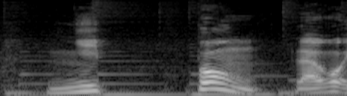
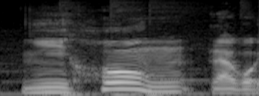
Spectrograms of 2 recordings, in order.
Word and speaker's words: 日本: 현대 일본어인 하히후헤호 바뀌었습니다 그렇기 때문에 일본이라는 한자를 니뽕라고 읽는 것이 더 오래된 것이며 니홍라고 읽는 것은 새로운 발음입니다 일본이라는 한자를 읽는 두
